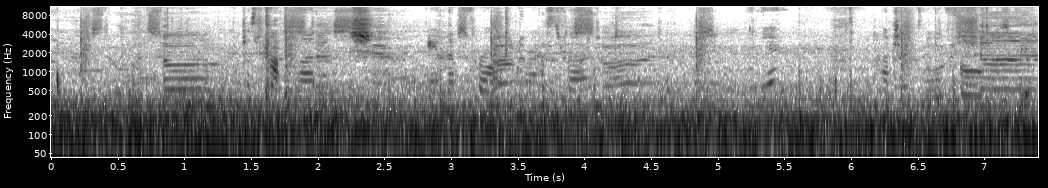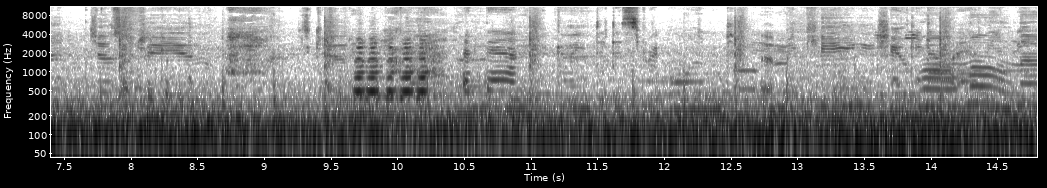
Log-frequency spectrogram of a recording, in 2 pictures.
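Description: Car interior road noise: a steady low rumble of the car driving, heard from the back seat under talk, with a brief pitched tone about ten seconds in.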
